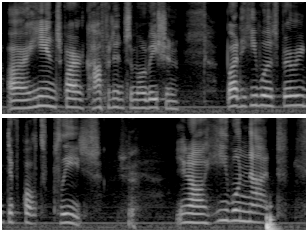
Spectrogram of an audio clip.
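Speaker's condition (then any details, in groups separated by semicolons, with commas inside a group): Cerebral palsy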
